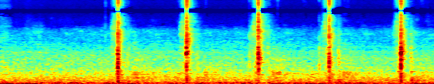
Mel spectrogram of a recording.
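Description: Five sharp hand claps, about one a second, made mid-air during clap push-ups, over a steady low background rumble.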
